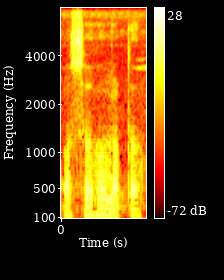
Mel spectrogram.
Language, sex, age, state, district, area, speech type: Odia, male, 30-45, Odisha, Koraput, urban, read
